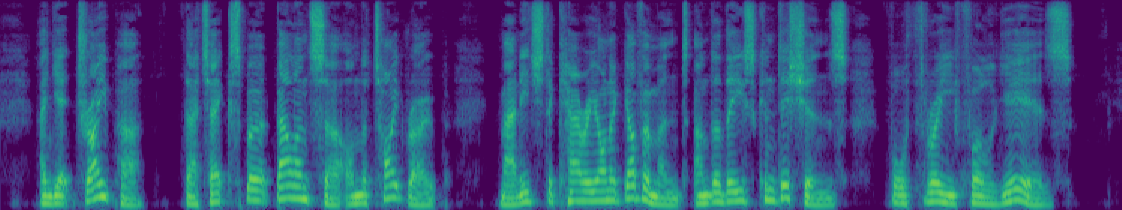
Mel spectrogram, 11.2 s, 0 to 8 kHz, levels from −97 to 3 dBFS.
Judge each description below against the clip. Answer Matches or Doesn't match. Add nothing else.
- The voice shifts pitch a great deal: Matches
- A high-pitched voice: Doesn't match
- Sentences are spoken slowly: Matches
